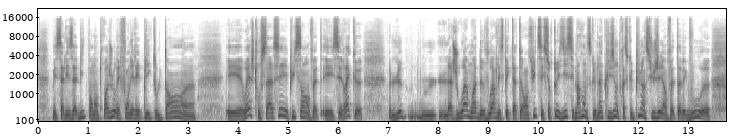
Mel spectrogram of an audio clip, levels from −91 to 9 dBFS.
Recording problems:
squashed, flat; heavily

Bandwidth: 15.5 kHz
